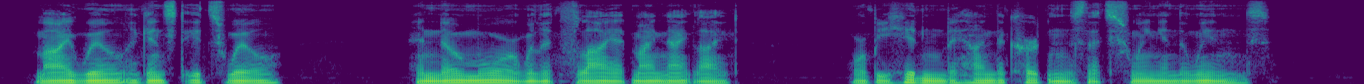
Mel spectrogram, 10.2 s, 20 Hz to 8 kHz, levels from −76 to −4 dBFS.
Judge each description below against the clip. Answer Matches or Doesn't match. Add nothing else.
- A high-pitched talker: Doesn't match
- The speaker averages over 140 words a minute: Matches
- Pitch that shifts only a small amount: Matches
